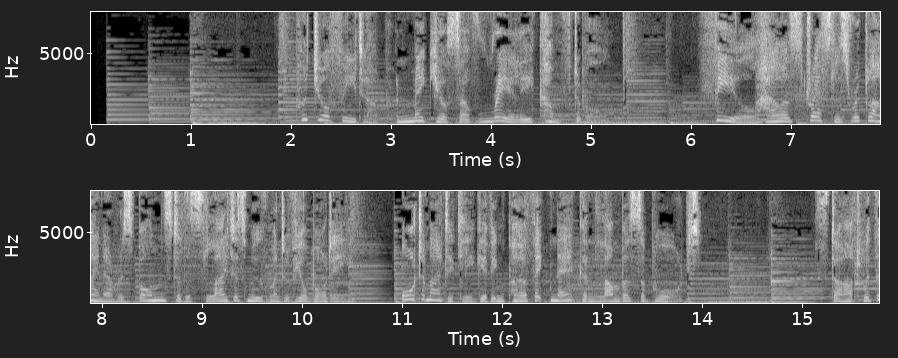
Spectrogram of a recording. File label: commercials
